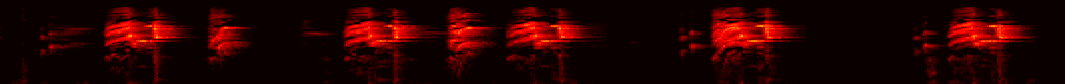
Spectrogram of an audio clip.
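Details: Goldfinch song made of short, jangling, high-pitched twittery phrases, each under a second, six or seven in a row with uneven gaps. The background is quiet.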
